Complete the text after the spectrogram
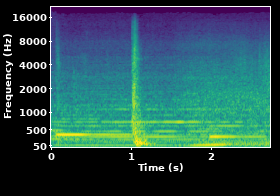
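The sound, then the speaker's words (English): A taxi pulling up outside a neat two-story house: a steady low engine hum runs throughout, broken by one sharp thump midway before the hum carries on. “A taxi pulls up outside a neat two-story house”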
